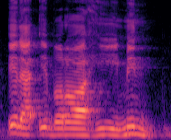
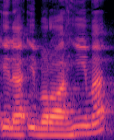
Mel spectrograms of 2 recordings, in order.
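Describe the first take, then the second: First: The name ends in -in with nunation. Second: The name ends in a plain -a vowel. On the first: The speaker calls it wrong. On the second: The speaker calls it right.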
